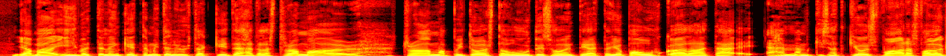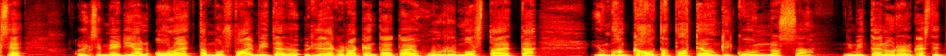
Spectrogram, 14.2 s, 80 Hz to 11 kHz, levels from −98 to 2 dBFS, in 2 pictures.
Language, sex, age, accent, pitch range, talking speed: Finnish, male, 30-49, native, 120-150 Hz, 160 wpm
